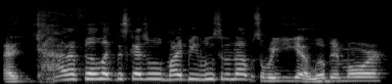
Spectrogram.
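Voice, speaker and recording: A man hosting a soccer podcast, chatting casually and slangily as he thinks out loud. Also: high voice, quick pace. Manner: conversational, slangy, thinking aloud. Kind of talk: casual sports discussion.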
